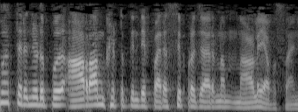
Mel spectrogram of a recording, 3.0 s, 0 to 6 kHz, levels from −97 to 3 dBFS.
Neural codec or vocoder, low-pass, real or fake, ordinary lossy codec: none; 5.4 kHz; real; none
